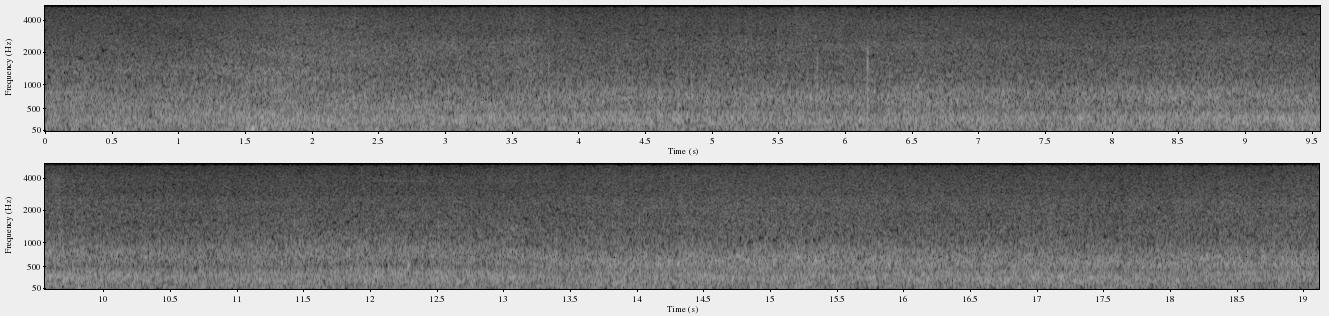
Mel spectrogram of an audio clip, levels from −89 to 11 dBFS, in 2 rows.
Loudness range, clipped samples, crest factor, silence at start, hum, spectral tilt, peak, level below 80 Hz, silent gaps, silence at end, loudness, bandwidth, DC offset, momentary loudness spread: 1 LU; under 0.1%; 18 dB; 0 s; none; -7 dB/octave; -12 dBFS; -44 dBFS; none; 0 s; -31 LUFS; 5.4 kHz; under 0.1%; 2 LU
